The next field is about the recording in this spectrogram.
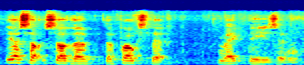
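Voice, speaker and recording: Medium-pitched man asking halting questions. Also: animated, fairly bright tone, slight background noise. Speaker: meetup attendee asking a question. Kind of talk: casual group discussion.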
